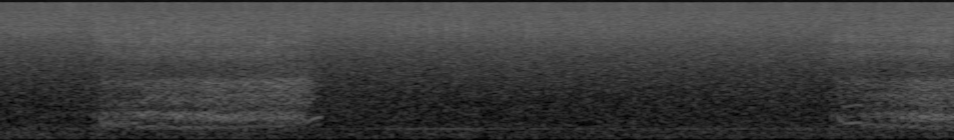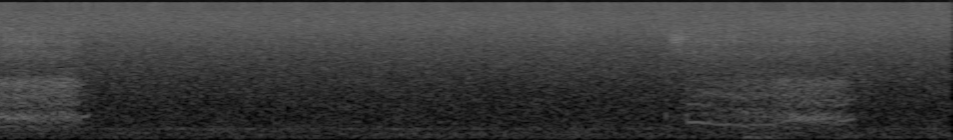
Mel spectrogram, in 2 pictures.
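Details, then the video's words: Three loud, hissing snores from Felix, a sleeping house cat, spaced about four seconds apart, each with a thin whistling note in the middle; a low steady drone continues between breaths. "Snoring Cat"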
